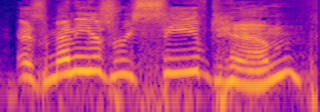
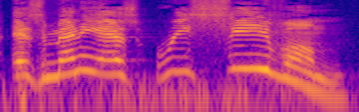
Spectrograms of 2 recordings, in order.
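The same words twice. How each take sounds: First: Said in the usual way. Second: Slow, sing-song misquote falling at the end; mock misreading. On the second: Shown as a demonstration. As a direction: drag it out like the lazy misquote. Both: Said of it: "isn't that what it says?".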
